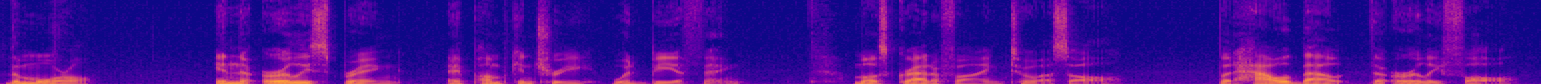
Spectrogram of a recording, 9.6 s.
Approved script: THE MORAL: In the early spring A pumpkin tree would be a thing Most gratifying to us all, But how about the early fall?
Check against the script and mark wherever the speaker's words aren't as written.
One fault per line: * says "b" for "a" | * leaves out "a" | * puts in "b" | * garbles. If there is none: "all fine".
all fine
